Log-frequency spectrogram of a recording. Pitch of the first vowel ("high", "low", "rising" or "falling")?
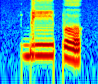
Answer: high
